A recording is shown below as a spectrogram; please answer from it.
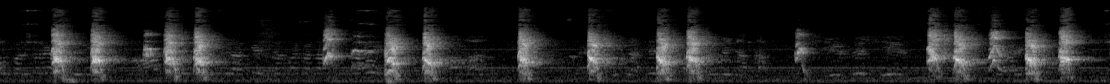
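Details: A two-month-old Samoyed puppy gives high, sharp yapping barks in quick bursts of two or three.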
